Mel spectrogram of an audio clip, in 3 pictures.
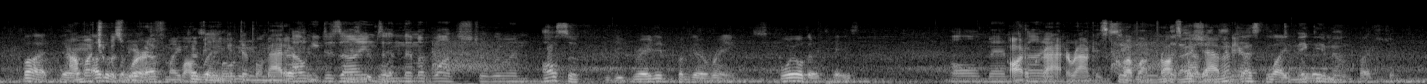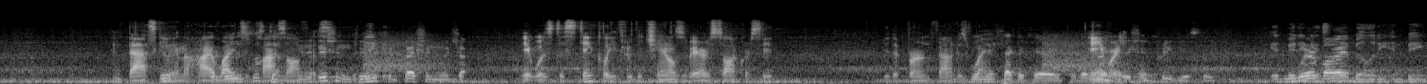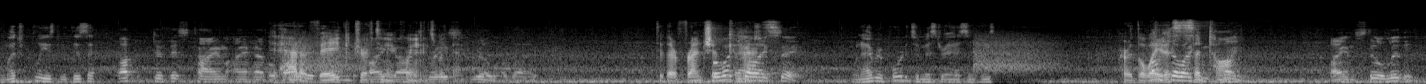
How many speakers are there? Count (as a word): five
